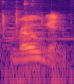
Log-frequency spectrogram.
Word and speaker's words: Rogen: Add to cart game set match actor Seth Rogan who pronounces his last name the same as Joe Rogan but spells it different.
